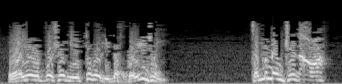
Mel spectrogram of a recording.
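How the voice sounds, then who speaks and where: A man's voice: high voice, big pitch swings, brisk, muffled recording, pitched above the performer's own voice. A man voicing a sly, grinning young man who teases and taunts. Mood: mocking. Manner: teasing, mocking.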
